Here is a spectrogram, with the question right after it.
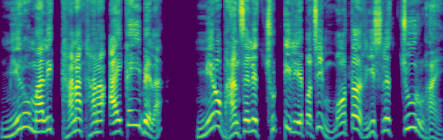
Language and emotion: Nepali, angry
